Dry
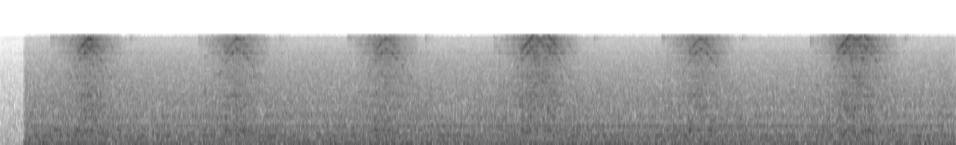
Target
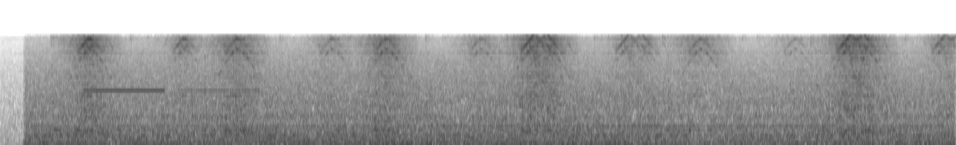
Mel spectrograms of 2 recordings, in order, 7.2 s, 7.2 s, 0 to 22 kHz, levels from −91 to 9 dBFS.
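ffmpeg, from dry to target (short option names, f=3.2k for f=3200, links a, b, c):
-filter_complex "[0:a]asettb=1/sr,asplit=3[a][b][c];[a]atrim=end=0.624[d];[b]atrim=start=0.62:end=1.23,asetpts=PTS-STARTPTS,afade=t=in:d=0.004:c=qsin,afade=t=out:st=0.606:d=0.004:c=qsin,aeval=exprs='val(0)+0.0355*sin(2*PI*1700*n/s)':c=same[e];[c]atrim=start=1.226[f];[d][e]acrossfade=d=0.004:c1=hsin:c2=qsin[g];[g][f]acrossfade=d=0.004:c1=qsin:c2=hsin,asettb=1/sr,asplit=3[h][i][j];[h]atrim=end=4.954[k];[i]atrim=start=4.95:end=5.92,asetpts=PTS-STARTPTS,afade=t=in:d=0.004:c=qsin,afade=t=out:st=0.966:d=0.004:c=qsin,acompressor=threshold=-26dB:ratio=6[l];[j]atrim=start=5.916[m];[k][l]acrossfade=d=0.004:c1=hsin:c2=qsin[n];[n][m]acrossfade=d=0.004:c1=qsin:c2=hsin,aecho=1:1:711:0.316,volume=3dB"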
